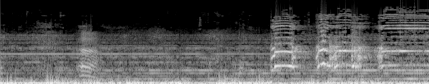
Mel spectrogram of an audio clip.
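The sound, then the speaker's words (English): A parrot lets out a run of loud, harsh squawks in quick succession, following a faint earlier call over a steady low background hum. “Anytime someone gets near his nasty old parrot, they bite.”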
